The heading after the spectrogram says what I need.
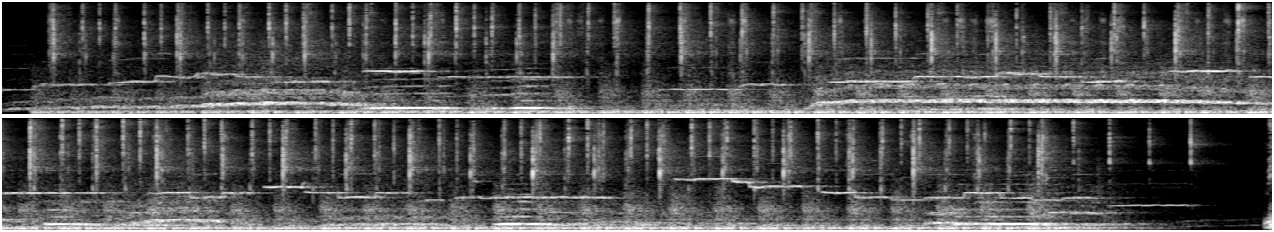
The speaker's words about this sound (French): et le chant des galets frappait l'un contre l'autre dans la salle principale de la grotte de Tito Bustillo. Et écoutons la musique étrange qui surgit quand tous ces sons se mélangent.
